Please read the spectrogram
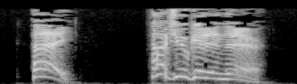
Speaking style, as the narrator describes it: one shouted

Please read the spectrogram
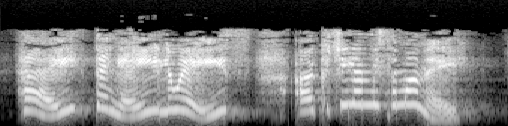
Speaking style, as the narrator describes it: She called out

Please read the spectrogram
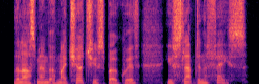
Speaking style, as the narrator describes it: she said, her voice tinged with amusement

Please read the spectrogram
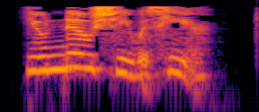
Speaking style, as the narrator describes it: Josie said desperately

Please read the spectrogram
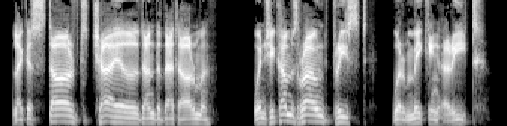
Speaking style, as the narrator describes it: he growled

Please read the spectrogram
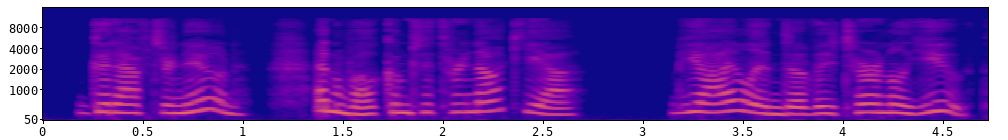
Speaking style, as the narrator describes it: she said, her voice overly perky

